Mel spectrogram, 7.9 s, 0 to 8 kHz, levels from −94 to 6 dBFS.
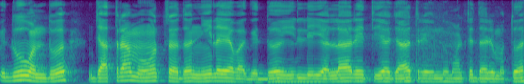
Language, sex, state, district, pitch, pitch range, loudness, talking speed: Kannada, male, Karnataka, Belgaum, 115 Hz, 110-125 Hz, -14 LUFS, 90 wpm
